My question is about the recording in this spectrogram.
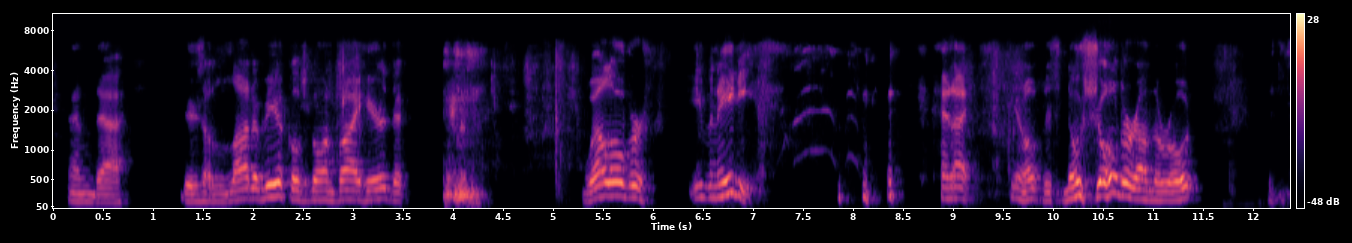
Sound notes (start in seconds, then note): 7.1 laughs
